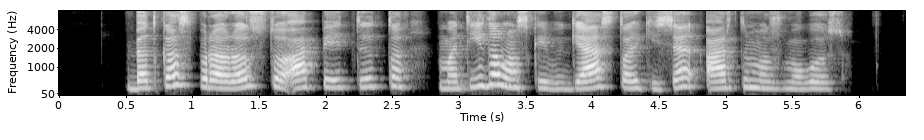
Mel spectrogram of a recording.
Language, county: Lithuanian, Vilnius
